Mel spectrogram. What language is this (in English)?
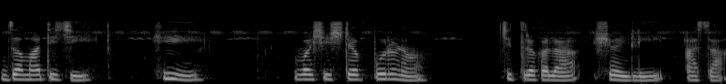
Konkani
